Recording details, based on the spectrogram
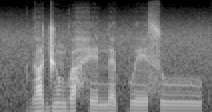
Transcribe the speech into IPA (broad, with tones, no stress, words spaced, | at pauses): ɡa˦d͡ʒũ˦ɡʷa˦ he˨ nɛ˨kʷeː˨suː˨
